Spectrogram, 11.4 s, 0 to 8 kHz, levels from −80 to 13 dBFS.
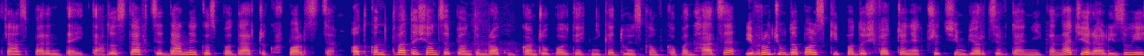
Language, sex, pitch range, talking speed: Polish, female, 190-245 Hz, 145 wpm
